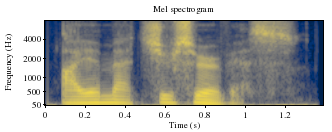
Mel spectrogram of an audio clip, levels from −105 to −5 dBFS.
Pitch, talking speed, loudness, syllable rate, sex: 110 Hz, 215 wpm, -16 LUFS, 6.2 syllables/s, male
